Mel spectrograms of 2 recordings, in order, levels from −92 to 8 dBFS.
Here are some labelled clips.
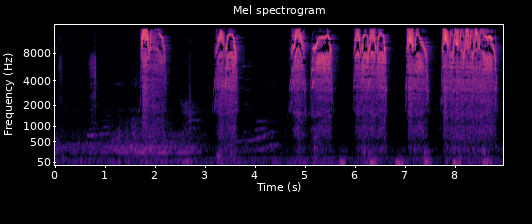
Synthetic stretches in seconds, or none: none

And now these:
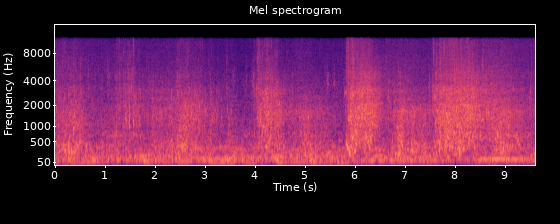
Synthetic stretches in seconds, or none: none

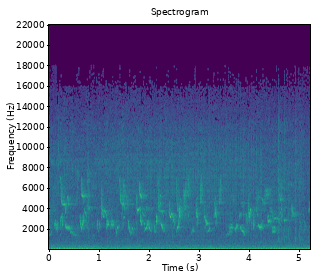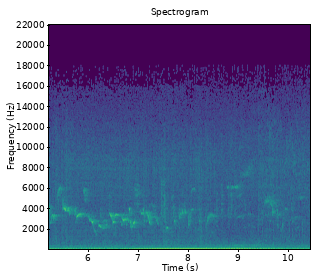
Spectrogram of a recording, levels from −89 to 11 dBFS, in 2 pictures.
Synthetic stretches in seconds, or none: 0.0-10.4

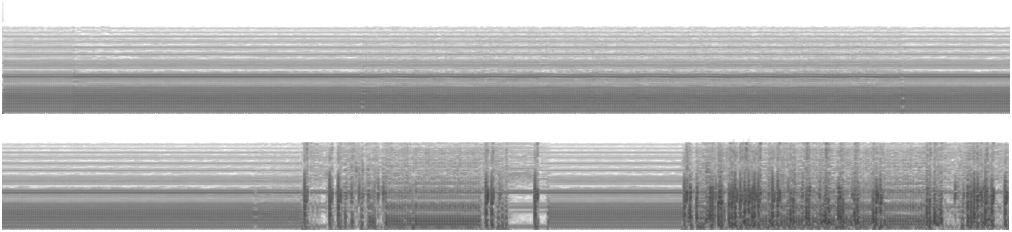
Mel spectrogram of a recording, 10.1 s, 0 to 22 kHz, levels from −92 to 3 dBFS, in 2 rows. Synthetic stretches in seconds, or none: 1.8-4.5; 6.3-7.1; 9.1-10.1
